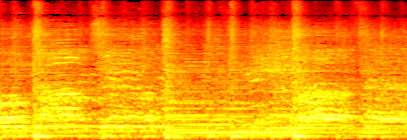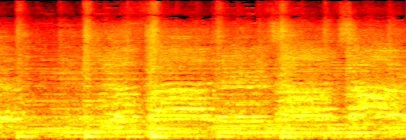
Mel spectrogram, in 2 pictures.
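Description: Live gospel worship song: a male lead singer with a group of backing singers, over band accompaniment with a steady beat.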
